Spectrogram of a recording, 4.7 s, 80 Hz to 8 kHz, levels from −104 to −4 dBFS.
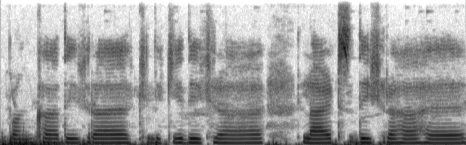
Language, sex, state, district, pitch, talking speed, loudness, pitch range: Hindi, female, Jharkhand, Ranchi, 220 Hz, 155 wpm, -17 LUFS, 215-225 Hz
